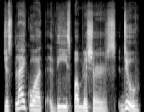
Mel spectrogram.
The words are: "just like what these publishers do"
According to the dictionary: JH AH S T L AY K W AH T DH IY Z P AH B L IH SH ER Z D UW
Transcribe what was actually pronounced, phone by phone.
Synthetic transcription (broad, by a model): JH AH S T L AY K W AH T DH IY S P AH B L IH SH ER S D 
